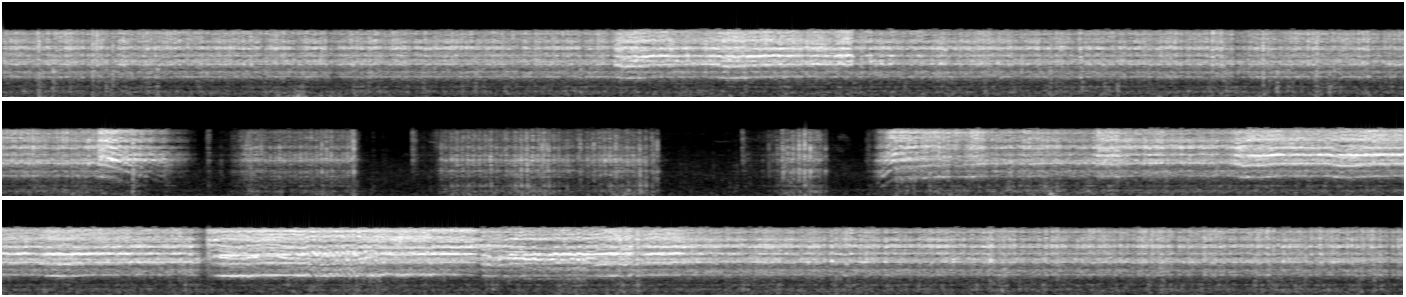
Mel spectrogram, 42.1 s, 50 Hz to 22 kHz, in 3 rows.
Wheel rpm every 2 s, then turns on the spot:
230, 230, 230, 230, 230, 230, 240, 160, 30, 30, 20, 100, 230, 230, 230, 210, 220, 220, 230, 230, 230.
16-22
